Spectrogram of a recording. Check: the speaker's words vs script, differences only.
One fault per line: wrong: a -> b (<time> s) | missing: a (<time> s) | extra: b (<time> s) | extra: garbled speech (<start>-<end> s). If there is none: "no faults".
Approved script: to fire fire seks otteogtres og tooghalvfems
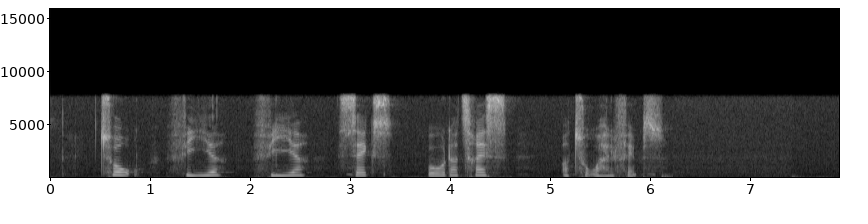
no faults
